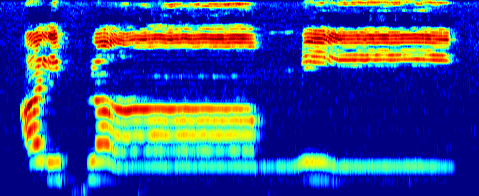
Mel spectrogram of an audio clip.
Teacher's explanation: இங்கு அலிஃபை மத்து செய்யாமல் சாதாரணமாக ஓதணும் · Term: அலிஃபில் மத்து இல்லை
